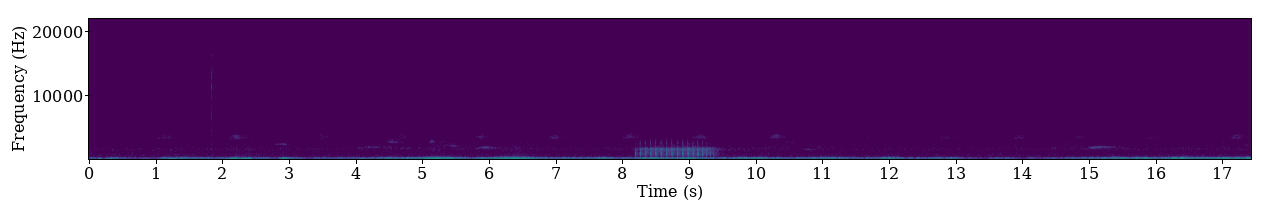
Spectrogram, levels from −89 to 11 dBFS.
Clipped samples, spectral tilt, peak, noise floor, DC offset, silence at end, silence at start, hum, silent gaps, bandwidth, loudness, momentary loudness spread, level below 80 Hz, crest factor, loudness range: under 0.1%; -8 dB/octave; -34 dBFS; -75 dBFS; under 0.1%; 0 s; 0 s; none; none; 16.5 kHz; -56 LUFS; 16 LU; -60 dBFS; 20 dB; 12 LU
